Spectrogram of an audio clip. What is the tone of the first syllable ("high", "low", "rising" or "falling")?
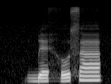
low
